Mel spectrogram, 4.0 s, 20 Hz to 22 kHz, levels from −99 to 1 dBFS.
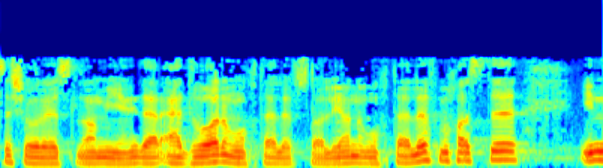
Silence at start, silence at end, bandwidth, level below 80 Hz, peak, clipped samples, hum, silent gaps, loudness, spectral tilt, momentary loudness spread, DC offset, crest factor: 0 s; 0 s; 6.4 kHz; -56 dBFS; -2 dBFS; under 0.1%; none; none; -20 LUFS; -5.5 dB/octave; 7 LU; under 0.1%; 18 dB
